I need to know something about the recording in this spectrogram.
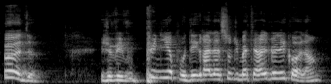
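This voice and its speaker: A woman's voice: fairly high pitch, expressive, fast. A woman voicing a stern, easily flustered male school supervisor. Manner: stern, strained authority.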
